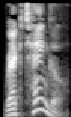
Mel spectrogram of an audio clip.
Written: rectangle

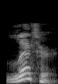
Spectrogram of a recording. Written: letter

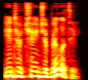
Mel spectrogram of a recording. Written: interchangeability

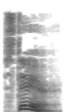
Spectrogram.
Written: stair

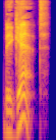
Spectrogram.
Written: beget

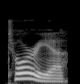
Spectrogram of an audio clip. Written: toriah

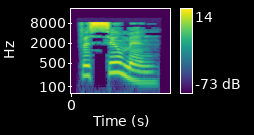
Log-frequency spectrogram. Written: vasuman

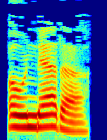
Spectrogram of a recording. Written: oneta

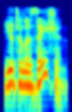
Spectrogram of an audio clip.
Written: utilization

